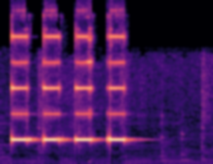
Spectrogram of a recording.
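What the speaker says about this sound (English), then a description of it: "This is only a test. Testing smoke. Testing carbon monoxide." Google Nest Protect smoke and carbon monoxide alarm sounds a test alert: four loud, shrill, evenly spaced double beeps in quick succession, then silence.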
